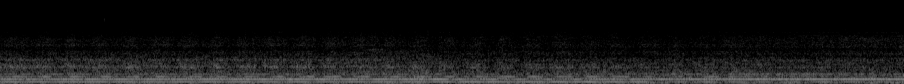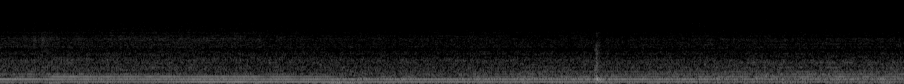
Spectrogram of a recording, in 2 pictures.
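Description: Top-load washing machine running with its drum turning under a heavy wet blanket: a steady motor hum with a few fixed tones, and one short click about 15 seconds in.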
